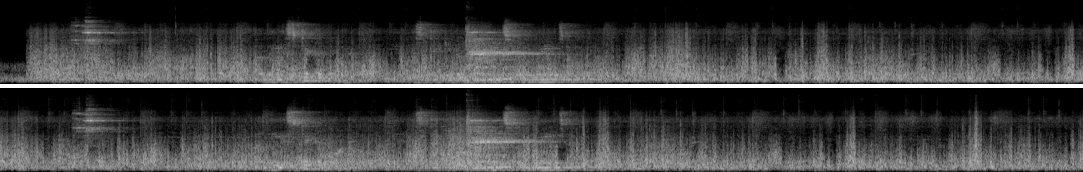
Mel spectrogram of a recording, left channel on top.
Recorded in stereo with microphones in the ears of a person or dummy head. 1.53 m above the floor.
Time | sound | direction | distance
0.7 | a clink | 80° left | 5.5 m
2.5 | a man speaking | 20° left (ahead or behind) | 1.5 m
4.7 | a thud | 45° left (ahead or behind) | 5.5 m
